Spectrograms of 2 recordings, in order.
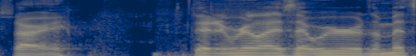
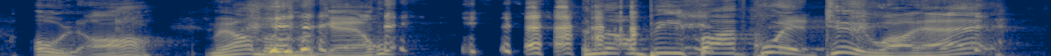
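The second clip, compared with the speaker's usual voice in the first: put-on British gangster accent, higher; 7 semitones higher, 5 dB louder than usual. Mocking the other speaker's accent attempt by repeating it, in a British gangster accent. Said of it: "You sound like a British gangbanger".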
